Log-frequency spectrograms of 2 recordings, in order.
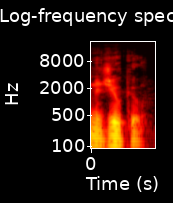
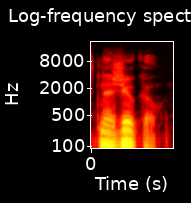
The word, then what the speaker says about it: Njoku: You say his name. – David Njoku. – Yes, Njoku.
